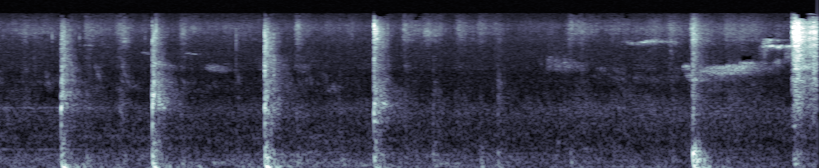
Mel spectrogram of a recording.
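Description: Football being kicked around on a garden lawn: a series of sharp thuds, four at a steady pace in the first three seconds, then two more about five and six seconds in.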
